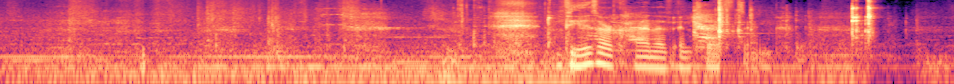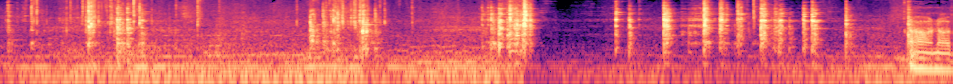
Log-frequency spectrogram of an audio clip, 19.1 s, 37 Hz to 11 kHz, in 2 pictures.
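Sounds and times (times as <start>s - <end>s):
low steady hum: 0.0s - 19.0s
ceramic plates clinking: 6.9s - 7.7s, 8.5s - 8.9s, 14.3s - 15.0s, 15.6s - 18.3s.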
